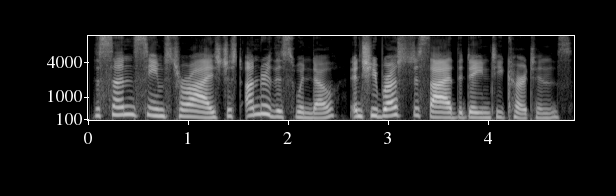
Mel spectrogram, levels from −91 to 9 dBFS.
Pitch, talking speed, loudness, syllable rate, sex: 230 Hz, 195 wpm, -21 LUFS, 5.0 syllables/s, female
